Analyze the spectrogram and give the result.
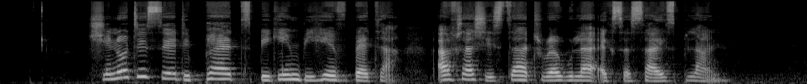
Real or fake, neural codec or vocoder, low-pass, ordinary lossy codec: fake; vocoder, 48 kHz, 128 mel bands, Vocos; none; none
